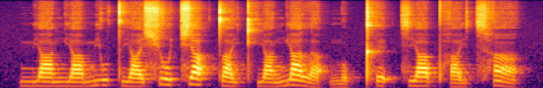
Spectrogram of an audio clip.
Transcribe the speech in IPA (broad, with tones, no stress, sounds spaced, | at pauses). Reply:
m j a˧ ŋ j a˧ m j u˦ t̪ j a˧ ɕ o˥˧ t͡ɕ a˦ ʔ t̪ a˧ j kʰ j a˧ ŋ j a˥˧ l a˨ ʔ n̪ o˨ p̚ kʰ e˦ ʔ t͡s j a˧ pʰ a˧ j t͡sʰ ã˥˧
